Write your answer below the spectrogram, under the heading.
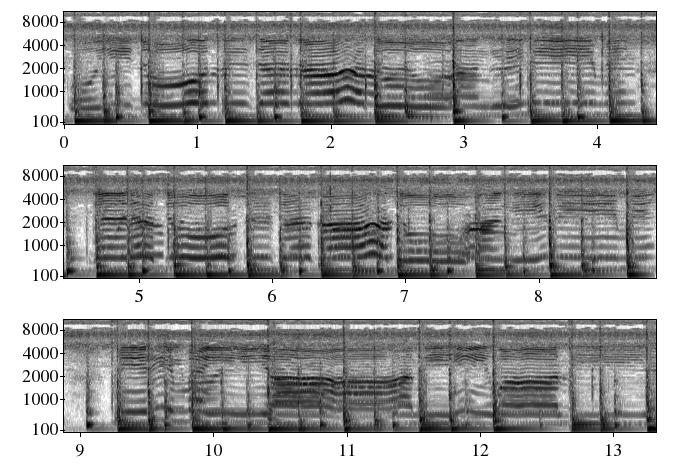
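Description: Two women singing together to a dholak, a double-headed Indian barrel drum. The drum's deep bass strokes and sharp slaps keep a steady beat under the voices.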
